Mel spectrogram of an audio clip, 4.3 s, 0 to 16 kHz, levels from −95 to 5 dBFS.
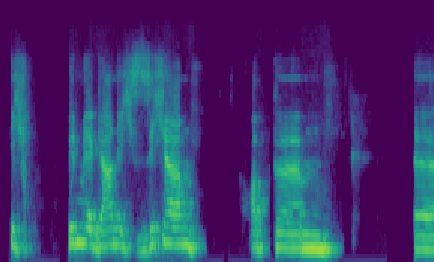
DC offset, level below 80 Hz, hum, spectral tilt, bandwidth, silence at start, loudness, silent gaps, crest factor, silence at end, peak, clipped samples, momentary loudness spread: under 0.1%; -64 dBFS; none; -6 dB/octave; 8.2 kHz; 0.1 s; -23 LUFS; 0.59-0.67 s, 2.22-2.28 s, 3.87-4.13 s; 16 dB; 0 s; -8 dBFS; under 0.1%; 13 LU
